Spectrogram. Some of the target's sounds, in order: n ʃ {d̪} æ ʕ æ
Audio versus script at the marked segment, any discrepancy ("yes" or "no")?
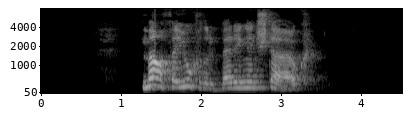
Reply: yes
